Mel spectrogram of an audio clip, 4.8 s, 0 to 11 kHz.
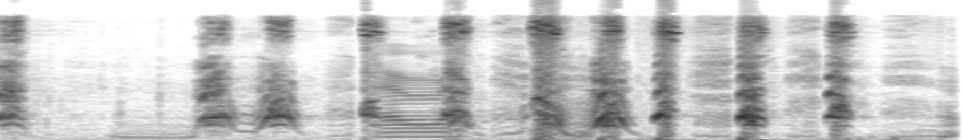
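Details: Female Irish red setter having fun on a walk round by a pool in 2010, giving a burst of sharp barks and yips in quick, uneven succession, with one drawn-out whining, harmonic-rich note partway through.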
